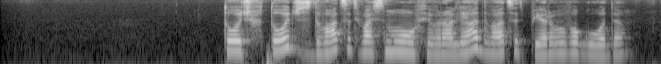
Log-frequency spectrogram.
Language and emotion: Russian, neutral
